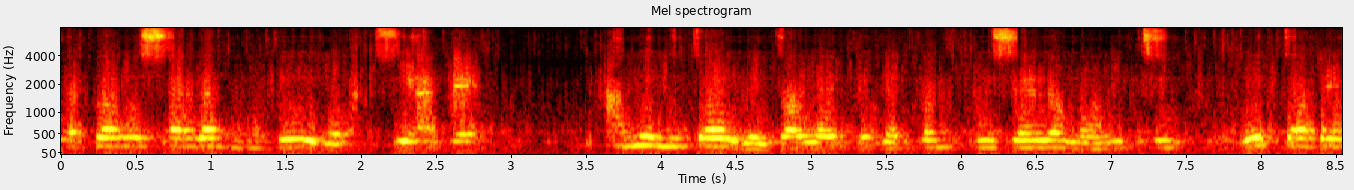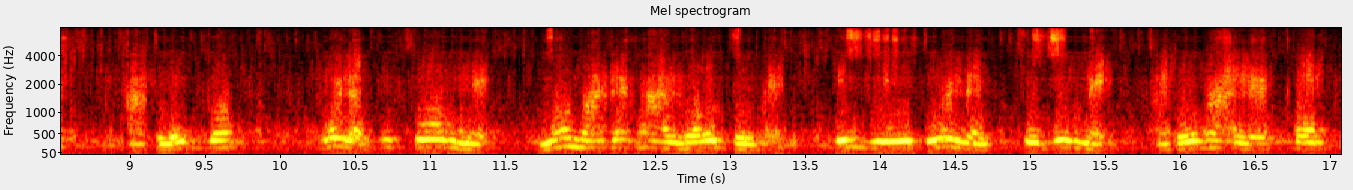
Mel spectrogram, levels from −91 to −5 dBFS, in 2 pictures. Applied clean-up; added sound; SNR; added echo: neural separator model SepFormer DNS4.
